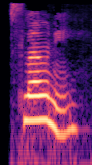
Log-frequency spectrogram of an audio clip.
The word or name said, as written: sloanie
